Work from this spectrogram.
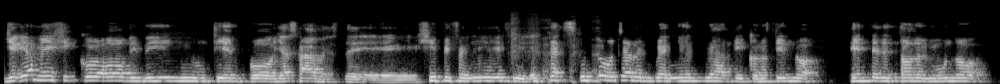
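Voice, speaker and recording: A man's voice: on the high side, slow pace, hardly any pauses, darkish tone, lo-fi sound. A man from Italy, a grief therapist, answering interview questions thoughtfully with frequent hesitations and tag questions.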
